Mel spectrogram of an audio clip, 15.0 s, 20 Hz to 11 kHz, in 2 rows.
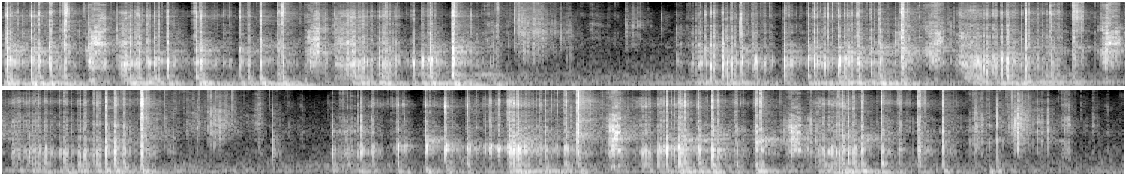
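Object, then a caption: Bar of soap. A snap-off utility knife blade scrapes a solid white bar of dry soap again and again, piling shavings up below. The result is dense bursts of crisp, bright, crackling scrapes with rapid tiny clicks and almost no low end, in three runs separated by brief pauses near 4 and 9.5 seconds.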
